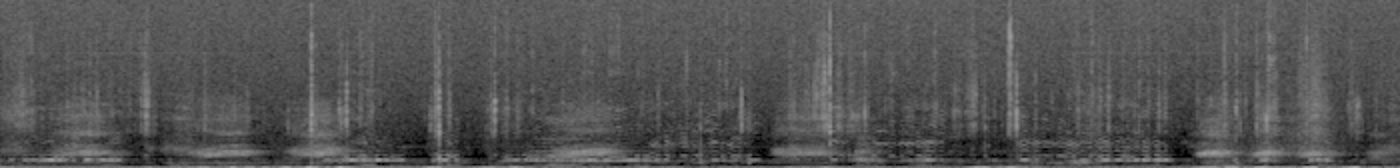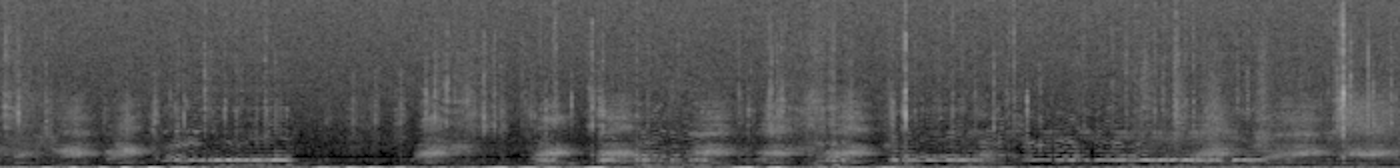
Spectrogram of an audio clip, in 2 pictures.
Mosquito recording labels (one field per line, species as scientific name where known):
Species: Anopheles arabiensis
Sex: female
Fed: unfed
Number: one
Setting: cup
